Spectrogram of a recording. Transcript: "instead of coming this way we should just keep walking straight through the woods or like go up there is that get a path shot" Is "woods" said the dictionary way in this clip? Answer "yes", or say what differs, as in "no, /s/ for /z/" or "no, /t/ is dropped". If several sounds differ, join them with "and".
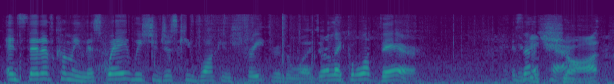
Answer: yes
